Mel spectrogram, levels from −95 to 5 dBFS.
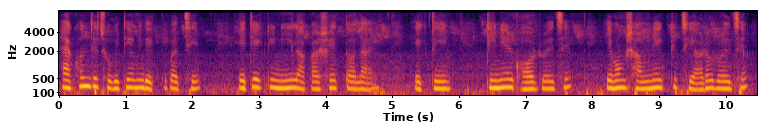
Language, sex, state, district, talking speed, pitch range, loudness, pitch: Bengali, female, West Bengal, Dakshin Dinajpur, 125 wpm, 200-230 Hz, -16 LUFS, 215 Hz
